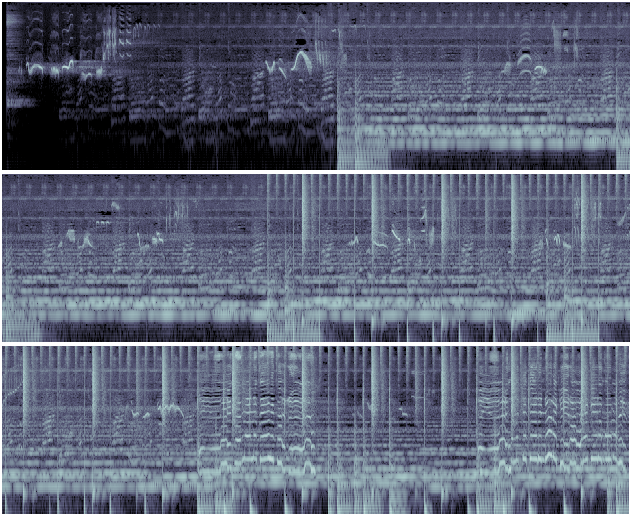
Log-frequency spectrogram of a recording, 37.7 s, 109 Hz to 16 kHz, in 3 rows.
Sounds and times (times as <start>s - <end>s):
Chirp, tweet: 0.1s - 3.2s, 5.0s - 7.0s, 10.0s - 11.7s, 13.7s - 16.4s, 23.4s - 25.6s, 32.3s - 33.4s.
